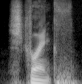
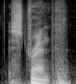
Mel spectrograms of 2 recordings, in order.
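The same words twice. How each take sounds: First: The word is said with its 'ng' sound. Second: The word is said without its 'ng' sound. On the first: The speaker calls it right. "The second, the latter" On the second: The speaker calls it wrong. "There's a G in there"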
